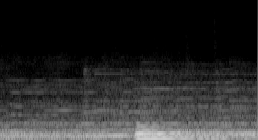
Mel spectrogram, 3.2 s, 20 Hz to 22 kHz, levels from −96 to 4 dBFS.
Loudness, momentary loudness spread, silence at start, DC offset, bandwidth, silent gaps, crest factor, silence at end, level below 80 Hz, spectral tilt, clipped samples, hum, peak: -26 LUFS; 14 LU; 0 s; under 0.1%; 2.6 kHz; none; 16 dB; 0 s; -30 dBFS; -13.5 dB/octave; under 0.1%; none; -10 dBFS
